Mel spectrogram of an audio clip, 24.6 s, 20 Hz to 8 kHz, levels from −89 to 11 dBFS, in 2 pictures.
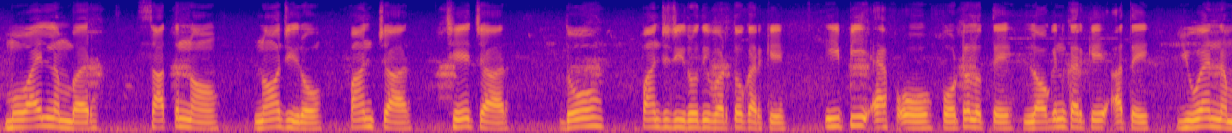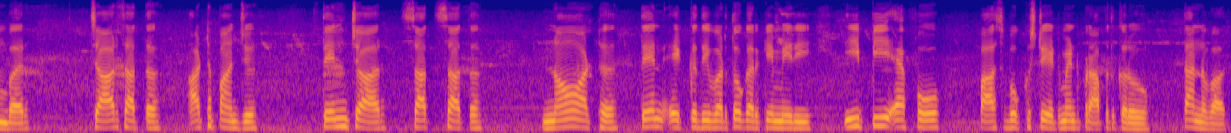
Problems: constant background noise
